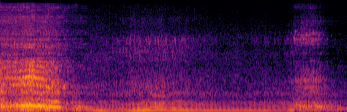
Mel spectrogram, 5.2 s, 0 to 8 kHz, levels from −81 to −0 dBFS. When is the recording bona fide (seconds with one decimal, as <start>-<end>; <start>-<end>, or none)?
1.3-4.4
